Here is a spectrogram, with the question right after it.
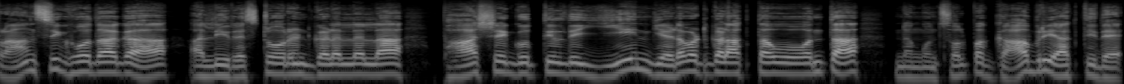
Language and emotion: Kannada, fearful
